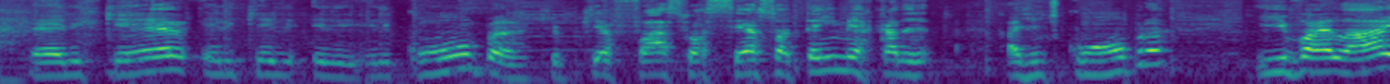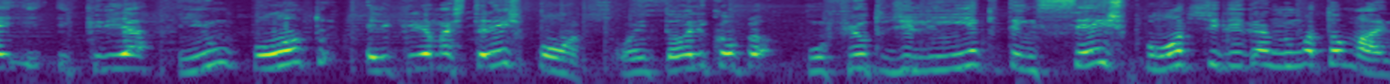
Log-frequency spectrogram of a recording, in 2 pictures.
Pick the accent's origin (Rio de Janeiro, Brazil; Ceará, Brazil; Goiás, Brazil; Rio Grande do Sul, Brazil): Rio de Janeiro, Brazil; lá na minha cidade, né, no Rio de Janeiro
